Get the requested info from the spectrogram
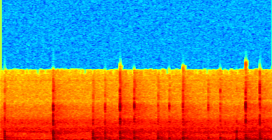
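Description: Faint, scattered taps and clicks over low steady room noise: footsteps and chalk tapping on a blackboard.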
